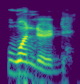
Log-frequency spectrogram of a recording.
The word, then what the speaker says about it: wondered: of a under okay give me an oo sound at the beginning W wondered wondered okay very good so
